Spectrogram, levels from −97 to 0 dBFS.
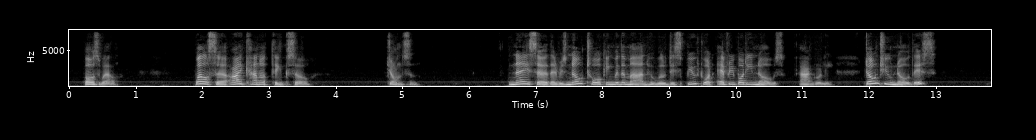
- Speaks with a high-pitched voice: Yes, high, 225 Hz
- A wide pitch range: Yes, wide, 6.1 semitones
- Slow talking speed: Yes, slow, 125 wpm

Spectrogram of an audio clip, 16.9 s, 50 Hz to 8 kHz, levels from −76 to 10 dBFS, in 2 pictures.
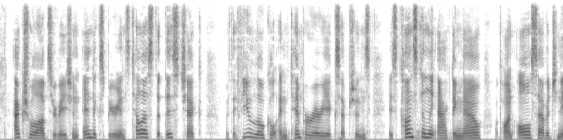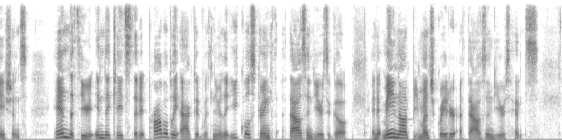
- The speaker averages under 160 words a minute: No, average, 180 wpm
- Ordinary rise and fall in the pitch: No, wide, 6.6 semitones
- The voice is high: No, medium, 150 Hz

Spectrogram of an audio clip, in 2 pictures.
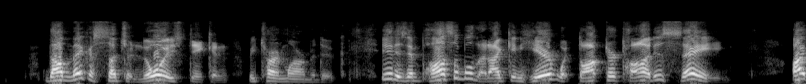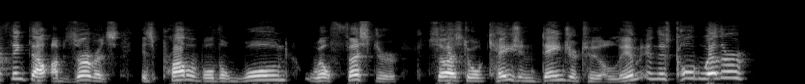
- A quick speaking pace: No, average, 160 wpm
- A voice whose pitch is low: No, high, 190 Hz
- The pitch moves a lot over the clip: Yes, wide, 8.9 semitones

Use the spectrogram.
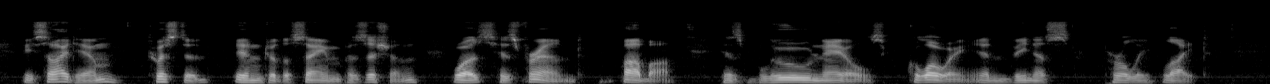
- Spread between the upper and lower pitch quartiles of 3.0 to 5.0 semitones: Yes, average, 3.6 semitones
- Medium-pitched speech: No, very low, 95 Hz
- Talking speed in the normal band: No, slow, 90 wpm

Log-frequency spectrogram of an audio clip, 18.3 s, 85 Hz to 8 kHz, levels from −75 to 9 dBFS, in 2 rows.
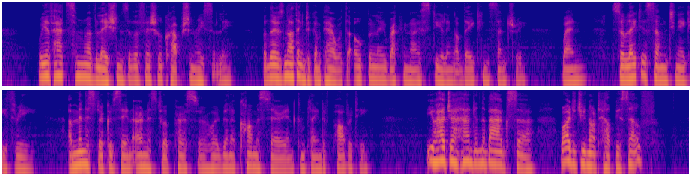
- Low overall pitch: Yes, low, 115 Hz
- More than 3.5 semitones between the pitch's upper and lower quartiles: No, average, 3.2 semitones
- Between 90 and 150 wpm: No, average, 200 wpm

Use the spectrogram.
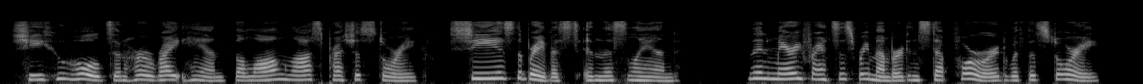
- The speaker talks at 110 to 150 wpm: Yes, average, 145 wpm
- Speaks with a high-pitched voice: Yes, high, 205 Hz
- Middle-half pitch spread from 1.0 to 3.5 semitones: No, average, 4.4 semitones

